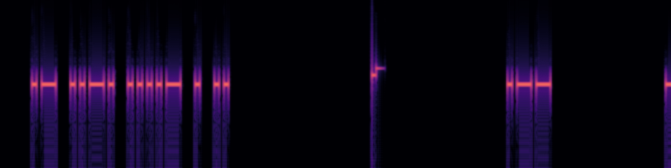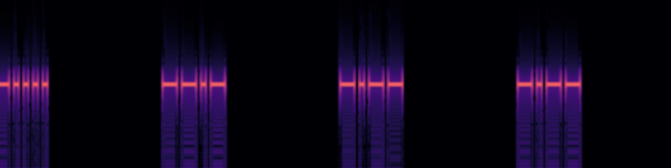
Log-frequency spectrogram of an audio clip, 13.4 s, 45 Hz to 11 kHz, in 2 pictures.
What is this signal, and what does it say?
Morse code, heard as a keyed tone, about 25 wpm, spaced as for 11 wpm, 700 Hz. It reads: AF4EI W6QYY
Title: USA Call Signs - 5 Characters - 8x Character Spacing - 25wpm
